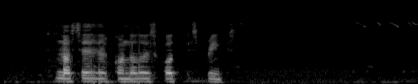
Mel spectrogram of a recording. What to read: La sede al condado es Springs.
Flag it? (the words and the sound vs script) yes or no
yes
